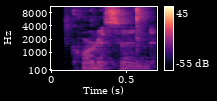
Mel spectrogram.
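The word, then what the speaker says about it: Cornicen: Cornicin as in cornet. As a hard C.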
